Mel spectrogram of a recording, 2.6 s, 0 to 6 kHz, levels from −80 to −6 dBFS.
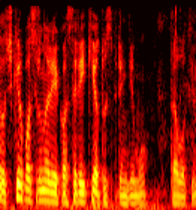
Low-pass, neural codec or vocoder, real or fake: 5.4 kHz; none; real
